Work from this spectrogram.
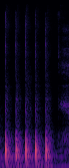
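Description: A knife chops tomatoes on a cutting board, five evenly spaced heavy thuds in quick rhythm, close and dull, then the chopping stops.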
